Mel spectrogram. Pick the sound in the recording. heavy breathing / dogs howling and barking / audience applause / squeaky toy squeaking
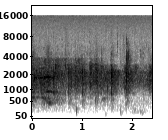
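audience applause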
